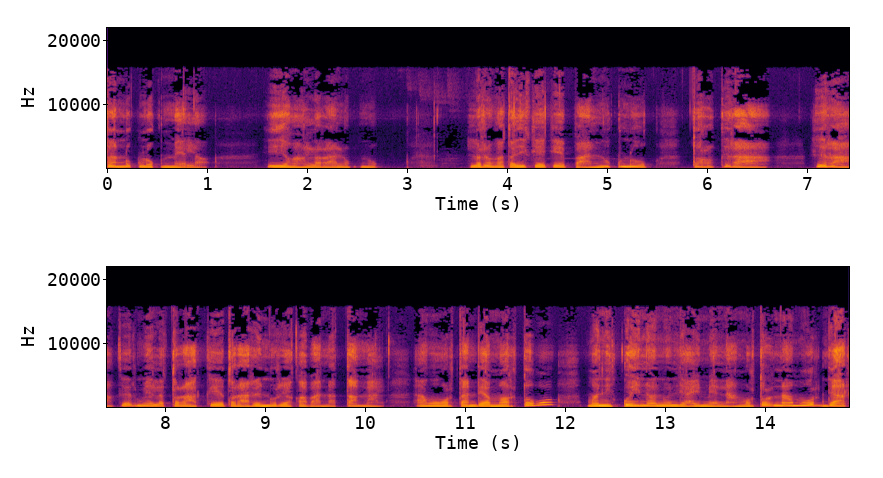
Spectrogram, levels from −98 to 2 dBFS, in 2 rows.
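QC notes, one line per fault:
Nothing stood out on listening to this speech recording.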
